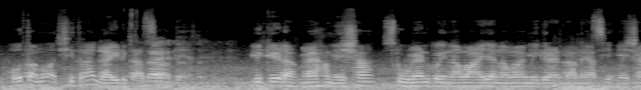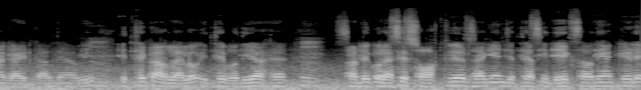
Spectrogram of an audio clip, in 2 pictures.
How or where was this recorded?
inside a vehicle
